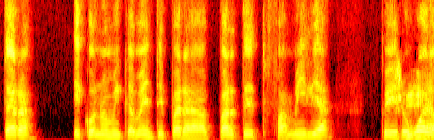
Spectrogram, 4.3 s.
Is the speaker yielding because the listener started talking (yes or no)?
no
